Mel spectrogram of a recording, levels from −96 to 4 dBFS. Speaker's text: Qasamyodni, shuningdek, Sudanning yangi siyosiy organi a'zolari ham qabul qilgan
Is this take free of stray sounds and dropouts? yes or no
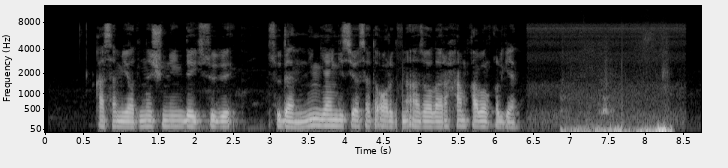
no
